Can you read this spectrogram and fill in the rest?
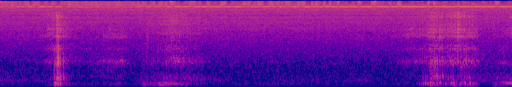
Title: Basset Hound Marley snores while sound asleep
